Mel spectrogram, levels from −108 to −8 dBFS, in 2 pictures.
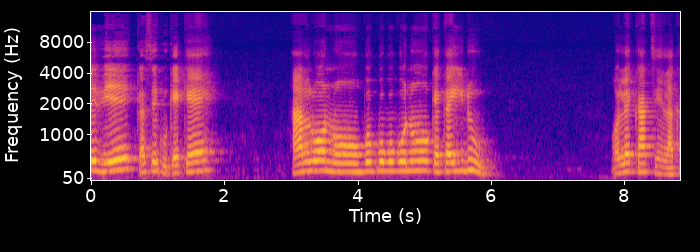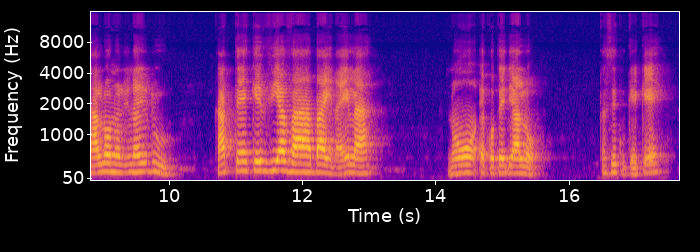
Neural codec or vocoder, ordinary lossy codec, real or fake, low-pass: vocoder, 48 kHz, 128 mel bands, Vocos; Opus, 32 kbps; fake; 14.4 kHz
